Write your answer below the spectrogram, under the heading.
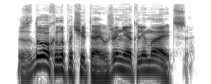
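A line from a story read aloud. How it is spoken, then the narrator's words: Grumbled. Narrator (Russian): проворчал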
